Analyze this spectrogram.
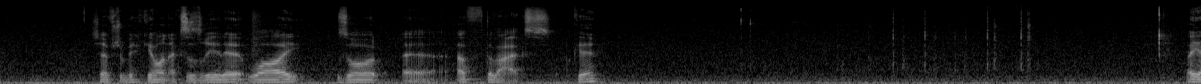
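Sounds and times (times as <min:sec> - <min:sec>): low steady hum: 0:00.0 - 0:12.0
computer mouse clicks: 0:07.4 - 0:07.6, 0:08.7 - 0:10.4.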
